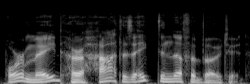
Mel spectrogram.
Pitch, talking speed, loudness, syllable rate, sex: 120 Hz, 215 wpm, -19 LUFS, 4.9 syllables/s, male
